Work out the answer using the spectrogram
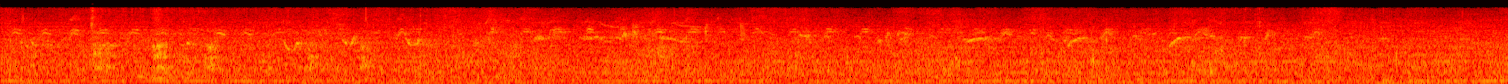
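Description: Small birds chirping, many short quick chirps scattered throughout, over a low steady hum.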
